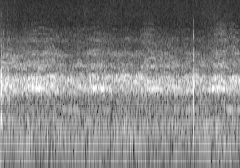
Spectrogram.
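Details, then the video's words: Part of a huge gathering of common cranes at Kvismaren flying in to roost in the wetland; continuous massed calling from many birds blends into a steady rolling chorus with no single call standing out. "Cranes in Kvismaren"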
